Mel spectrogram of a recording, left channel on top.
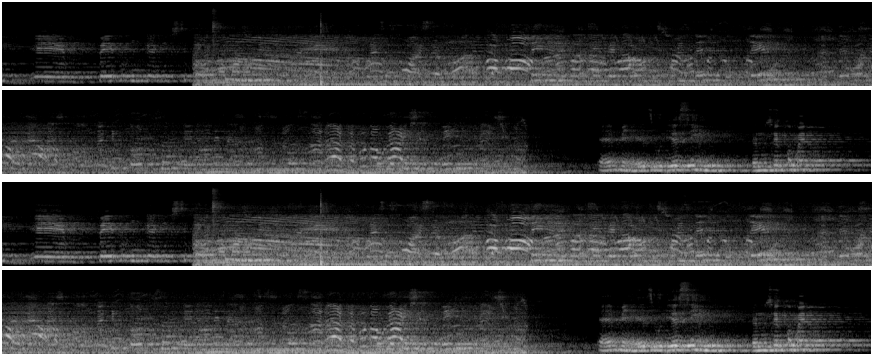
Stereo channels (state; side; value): quieter; left; 5.0 dB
